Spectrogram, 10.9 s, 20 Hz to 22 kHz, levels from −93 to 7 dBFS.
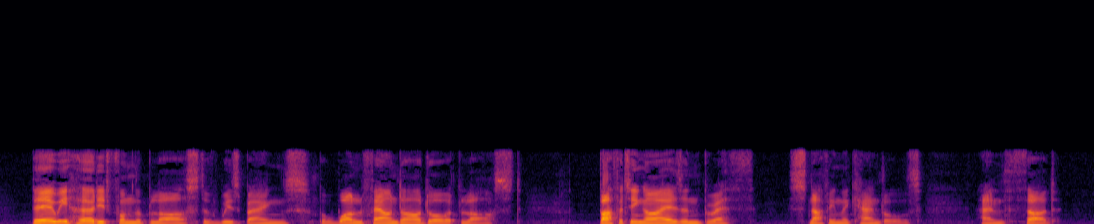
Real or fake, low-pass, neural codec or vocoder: real; 7.2 kHz; none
